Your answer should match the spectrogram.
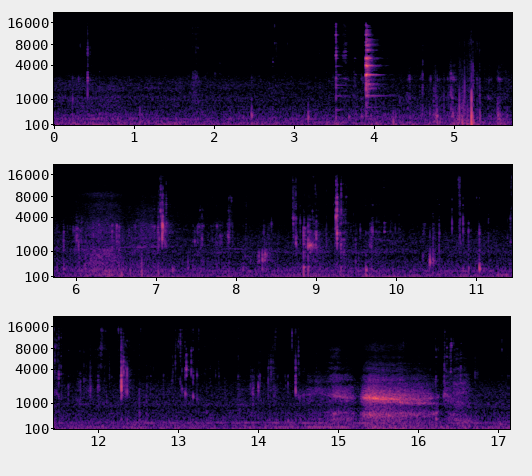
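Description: A person chewing a mouthful of spicy stir-fried instant noodles: faint, soft mouth sounds with scattered small clicks. There is one sharper click about four seconds in.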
